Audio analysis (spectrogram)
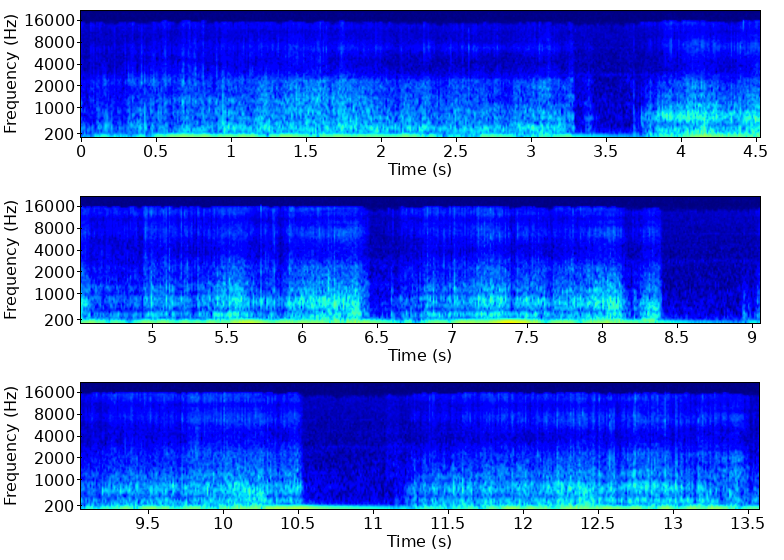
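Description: Long natural nails slowly scratch a porous grey foam microphone windscreen, giving five soft, muffled scratching and rustling passes separated by brief pauses. A steady low hum runs underneath the whole time.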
